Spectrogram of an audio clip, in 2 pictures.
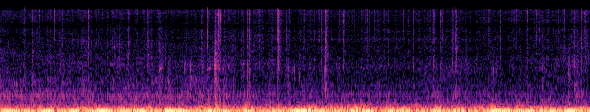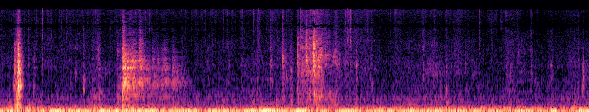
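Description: Wood fire crackling in a small earthen hearth, with scattered sharp pops and clicks over a low steady rumble. A few louder swishes come around the middle and near the end.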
